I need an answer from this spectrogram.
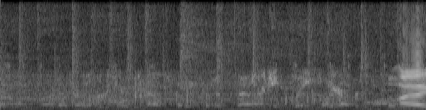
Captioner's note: fast paced, upbeat music; radio chatter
